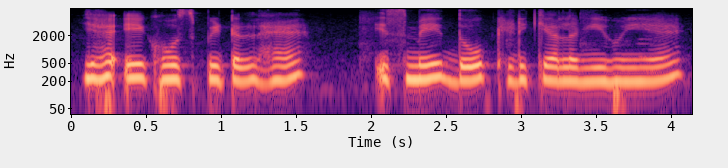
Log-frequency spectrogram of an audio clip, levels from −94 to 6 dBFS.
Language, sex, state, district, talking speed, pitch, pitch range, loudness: Hindi, female, Uttar Pradesh, Saharanpur, 145 wpm, 220 Hz, 210-235 Hz, -13 LUFS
